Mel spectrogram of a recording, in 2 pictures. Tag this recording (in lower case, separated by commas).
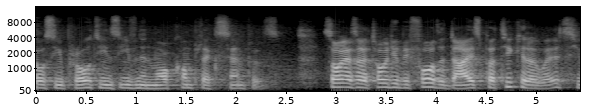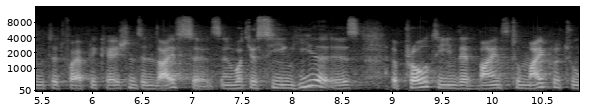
inside a small room, speech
